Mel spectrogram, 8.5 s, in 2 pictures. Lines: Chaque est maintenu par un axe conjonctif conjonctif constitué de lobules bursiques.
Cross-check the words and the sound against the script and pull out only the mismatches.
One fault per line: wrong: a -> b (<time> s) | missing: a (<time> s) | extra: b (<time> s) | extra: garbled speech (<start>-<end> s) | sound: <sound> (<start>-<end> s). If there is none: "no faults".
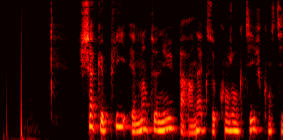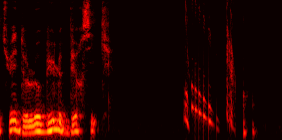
extra: pli (1.6 s)
missing: conjonctif (3.9 s)
sound: chirp (7.0-7.8 s)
